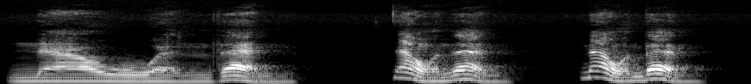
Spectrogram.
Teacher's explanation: So now ends in the rounded vowel, the ow vowel. So we could say now and then, but joining together and adding a w sound, now and then, now and then, now and then.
